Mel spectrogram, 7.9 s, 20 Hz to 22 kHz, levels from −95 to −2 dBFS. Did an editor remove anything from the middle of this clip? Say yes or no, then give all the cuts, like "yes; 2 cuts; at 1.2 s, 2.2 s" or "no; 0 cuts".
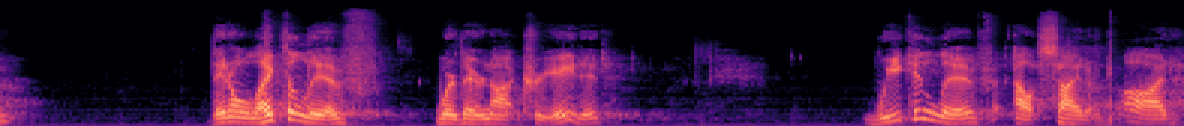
no; 0 cuts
